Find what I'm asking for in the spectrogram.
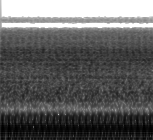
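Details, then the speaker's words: Hydrogen (hydroxy) fuelled scooter engine after cleaning a fouled spark plug, drying the gas through a desiccant and using smaller injection and intake tubing; steady even low putter, no misses or surging, probably close to the right air-fuel ratio. "okay this time it seems like that it's probably has pretty close to the right air fuel ratio"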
